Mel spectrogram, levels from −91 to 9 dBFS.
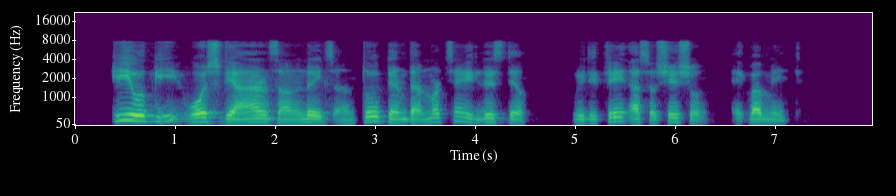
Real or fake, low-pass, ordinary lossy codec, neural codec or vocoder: fake; none; none; codec, 16 kHz, 0.5 kbps, FunCodec, trained on LibriTTS, 25 frames a second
